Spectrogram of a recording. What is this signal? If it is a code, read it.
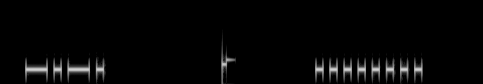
Morse code, heard as a keyed tone, about 17 wpm, 700 Hz. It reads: C <HH>
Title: Single Character (Letter:Number:Punctuation:Prosign) Alt 17wpm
